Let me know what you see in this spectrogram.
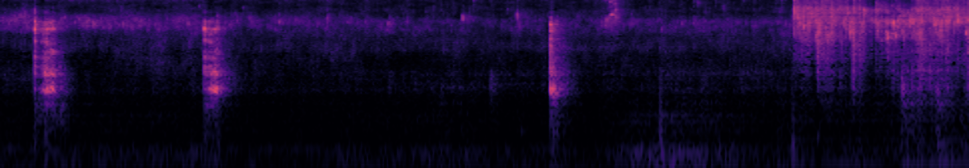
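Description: Patties shallow-frying in hot oil in a non-stick pan: a steady high sizzle, with a few short scrapes of a metal spoon against the pan. About eight seconds in the sizzle becomes much louder.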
